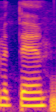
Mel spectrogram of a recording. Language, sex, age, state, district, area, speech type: Kannada, female, 30-45, Karnataka, Udupi, rural, spontaneous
